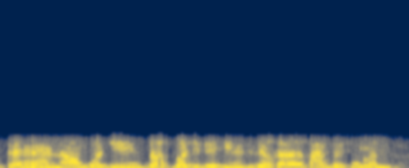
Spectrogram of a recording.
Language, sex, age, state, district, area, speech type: Nepali, female, 60+, West Bengal, Jalpaiguri, rural, conversation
